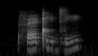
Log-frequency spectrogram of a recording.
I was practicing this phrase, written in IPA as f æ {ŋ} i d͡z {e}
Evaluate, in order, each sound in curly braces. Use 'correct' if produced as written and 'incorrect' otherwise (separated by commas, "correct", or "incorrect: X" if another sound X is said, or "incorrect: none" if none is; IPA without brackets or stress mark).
incorrect: ǃ, incorrect: i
